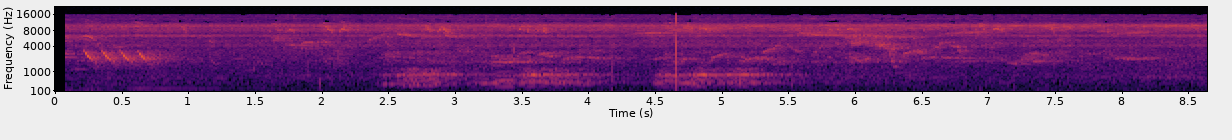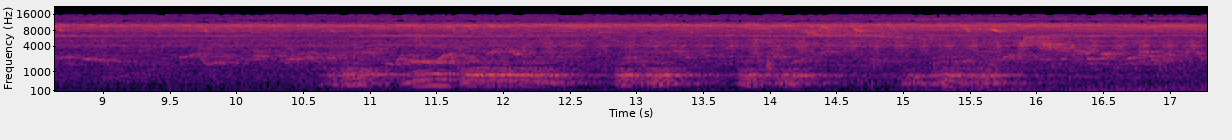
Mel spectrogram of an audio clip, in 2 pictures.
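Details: Howler monkeys heard on waking in the early morning at Arenal, Costa Rica, roar distantly in deep, rolling bursts that swell and fade over faint bird chirps.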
